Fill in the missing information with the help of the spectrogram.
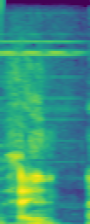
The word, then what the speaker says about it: Haim: Is it kind of Haimi? – Female guitarist. Yeah, a bit Haimi. – Do you say Haim? Is that how it's pronounced? – Haim. Haim. – Yeah. Haim. – I think it's Haim.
